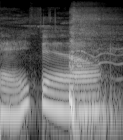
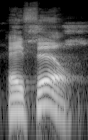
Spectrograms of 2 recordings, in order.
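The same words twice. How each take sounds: First: It is said in a special dog-talk voice. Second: It is said in a plain, ordinary voice.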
